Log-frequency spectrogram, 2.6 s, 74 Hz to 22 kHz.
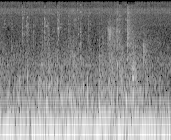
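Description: Horse hooves clop along in Red Dead Redemption 2, a close, steady clip-clop rhythm continuing throughout at moderate volume.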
